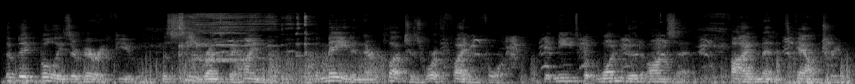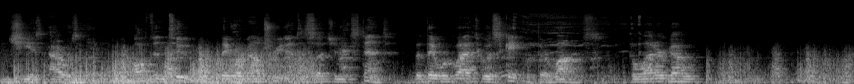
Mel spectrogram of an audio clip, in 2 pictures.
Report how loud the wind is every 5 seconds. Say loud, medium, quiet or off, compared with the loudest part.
medium, loud, loud, medium.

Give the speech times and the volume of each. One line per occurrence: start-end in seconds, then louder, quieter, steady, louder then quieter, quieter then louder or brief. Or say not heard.
0.0-15.5 steady.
